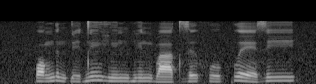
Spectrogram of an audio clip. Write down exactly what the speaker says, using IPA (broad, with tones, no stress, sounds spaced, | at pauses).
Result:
p ɔ˧ ŋ ɨ˦˨ n ɗ i˨ d ĩ˦ ɣ ĩ˧ ŋ ɡ͡b ĩ˧ n b aː˨ t z ɨ˧ f u˨ kʷ eː˦˨ z iː˦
